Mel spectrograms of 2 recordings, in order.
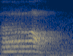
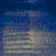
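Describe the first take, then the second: First: The r has a long, excessive trill. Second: The r has a long, excessive trill.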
